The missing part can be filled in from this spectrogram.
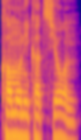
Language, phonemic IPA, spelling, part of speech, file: German, /komunikaˈt͡si̯oːn/, Kommunikation, noun, De-Kommunikation.ogg
- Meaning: 1. communication, exchange of signs 2. the imparting or sharing between of anything, communication 3. Holy Communion or the incarnation of Christ believed to take place therein, communication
